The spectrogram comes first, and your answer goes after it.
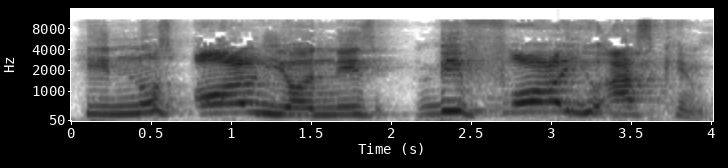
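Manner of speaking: very slow and loud, "before" drawn out; stress on before. Acted. Preacher driving home the verse to the church: slow, loud. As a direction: hammer every word home, leaning on "before". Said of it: "You know what Jesus said?".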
